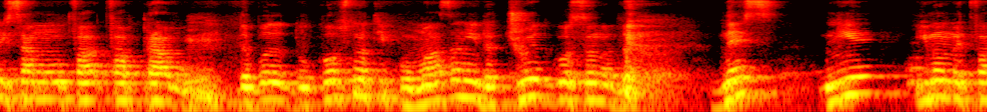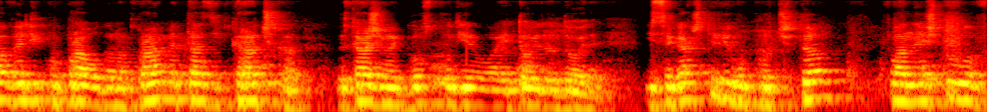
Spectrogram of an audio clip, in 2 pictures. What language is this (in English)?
Bulgarian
